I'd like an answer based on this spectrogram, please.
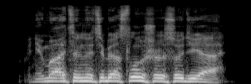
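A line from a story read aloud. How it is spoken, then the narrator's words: Growled. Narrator (Russian): рыкнул Ракхар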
